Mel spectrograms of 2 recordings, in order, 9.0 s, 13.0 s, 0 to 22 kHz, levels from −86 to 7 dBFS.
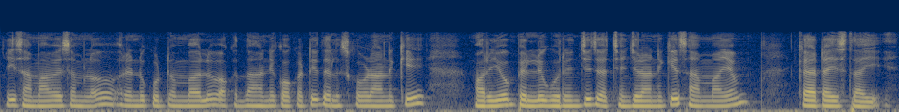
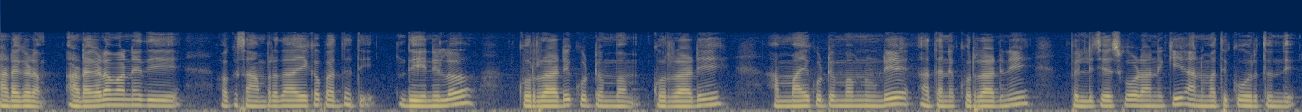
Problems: none marked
